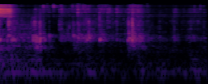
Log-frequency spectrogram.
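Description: Metal Cuban link chain necklaces clinking lightly as they are handled, a couple of faint clicks about a second apart.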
